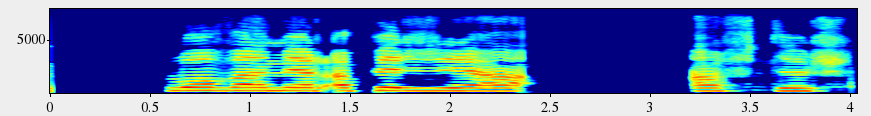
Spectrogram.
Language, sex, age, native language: Icelandic, male, 8, Icelandic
